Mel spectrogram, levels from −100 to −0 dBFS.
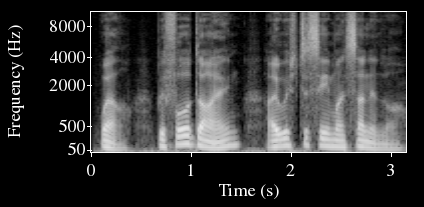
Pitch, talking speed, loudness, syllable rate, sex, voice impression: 105 Hz, 210 wpm, -18 LUFS, 5.6 syllables/s, male, very masculine, very middle-aged, very thick, slightly tensed, powerful, slightly dark, soft, slightly muffled, fluent, raspy, cool, very intellectual, refreshing, very sincere, very calm, mature, friendly, reassuring, unique, slightly elegant, slightly wild, sweet, lively, kind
